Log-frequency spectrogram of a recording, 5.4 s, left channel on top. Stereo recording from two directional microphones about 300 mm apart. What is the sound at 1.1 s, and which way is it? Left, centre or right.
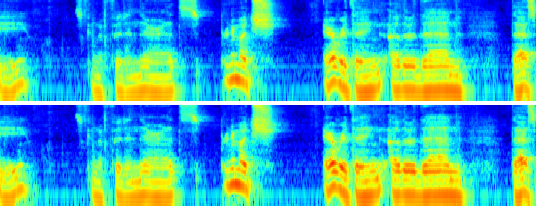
Speech, centre.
